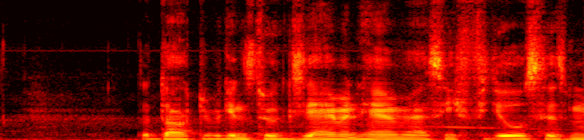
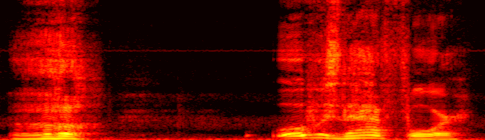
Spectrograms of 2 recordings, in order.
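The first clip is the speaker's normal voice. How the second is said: higher, louder, drawn-out complaint; Izuku; 6 semitones higher, 5 dB louder, slower than usual. Acted. Boy after the symbiote went down his throat, disgusted complaint. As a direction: groan into an indignant, slow question. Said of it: "And Izuku goes".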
